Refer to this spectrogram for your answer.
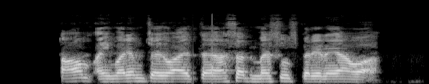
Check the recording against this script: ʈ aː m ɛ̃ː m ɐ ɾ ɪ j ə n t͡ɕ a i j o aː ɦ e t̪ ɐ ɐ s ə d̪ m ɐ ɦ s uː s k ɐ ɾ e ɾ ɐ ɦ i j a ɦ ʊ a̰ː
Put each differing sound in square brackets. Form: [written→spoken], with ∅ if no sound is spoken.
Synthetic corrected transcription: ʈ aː m ɛ̃ː m ɐ ɾ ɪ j ə [n→m] t͡ɕ [a→ɐ] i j o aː ɦ e t̪ ɐ ɐ s ə d̪ m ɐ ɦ s uː s k ɐ ɾ e ɾ ɐ ɦ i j a ɦ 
